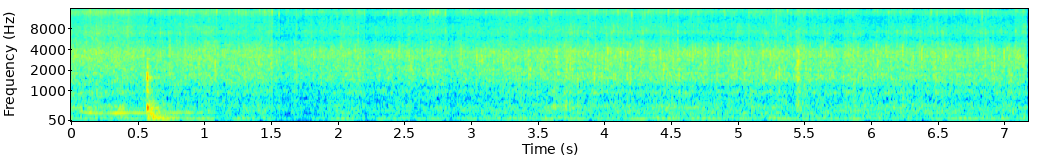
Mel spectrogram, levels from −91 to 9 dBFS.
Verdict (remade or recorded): recorded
